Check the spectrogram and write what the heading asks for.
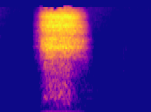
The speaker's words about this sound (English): I don't know why he's sniffing.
